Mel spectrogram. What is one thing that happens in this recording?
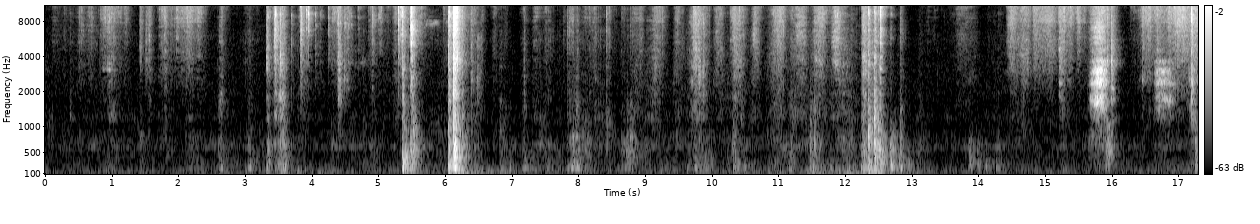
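Stiff mesh ribbon rustles and crinkles as hands fold and bunch it.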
